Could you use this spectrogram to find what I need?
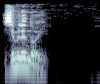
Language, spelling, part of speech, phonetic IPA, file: Russian, земляной, adjective, [zʲɪmlʲɪˈnoj], Ru-земляной.ogg
- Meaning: 1. earth 2. earthen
